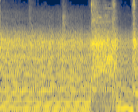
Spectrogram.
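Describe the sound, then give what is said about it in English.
Electric guitar played through a distortion pedal for lead solo tone, holding a thick, buzzy, sustained note that breaks into choppier, rougher picking near the end. “Now, I do have a distortion pedal here, so if I was to do this,”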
